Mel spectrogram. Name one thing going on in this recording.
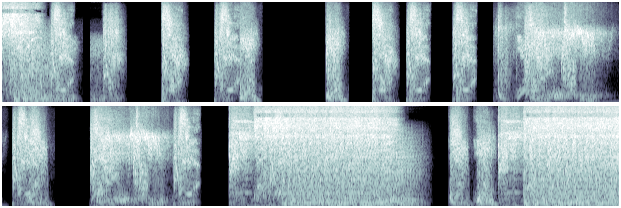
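Punches and kicks land with sharp hits in quick bursts.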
